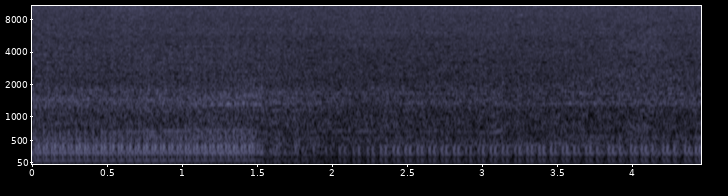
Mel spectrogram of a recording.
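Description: Motorcycle engine running at low speed, a steady note that drops to a quieter, lower, pulsing note about one and a half seconds in.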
